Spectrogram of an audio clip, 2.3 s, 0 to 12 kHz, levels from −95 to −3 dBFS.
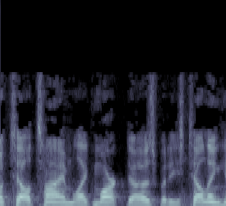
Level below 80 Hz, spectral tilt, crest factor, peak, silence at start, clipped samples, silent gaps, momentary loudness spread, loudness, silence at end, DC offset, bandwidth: -66 dBFS; -4.5 dB/octave; 16 dB; -16 dBFS; 0 s; under 0.1%; none; 4 LU; -33 LUFS; 0 s; under 0.1%; 7.6 kHz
